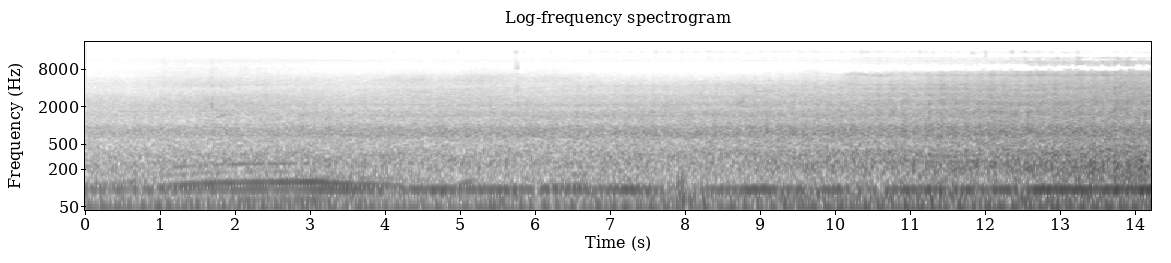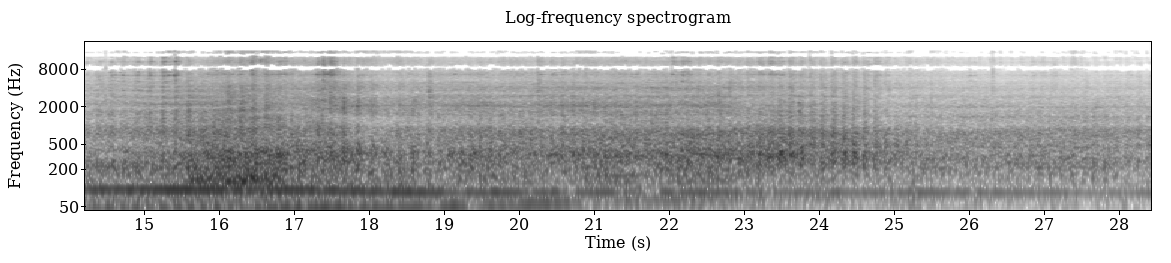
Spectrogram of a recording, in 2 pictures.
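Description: MBTA diesel commuter train passing. The locomotive's engine hum builds as it approaches and is loudest about halfway through, then the coaches roll by with wheel noise on the rails and slowly fade.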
